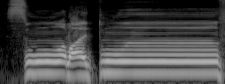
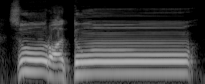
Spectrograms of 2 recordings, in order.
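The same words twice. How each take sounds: First: The lips round, then spread for a thin hum. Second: The lips stay rounded through the nasal hum. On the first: The speaker calls it right. "Macam tu cara dia" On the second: The speaker calls it wrong. "ramai juga orang yang muncung tak seringai langsung. ... salah ah"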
